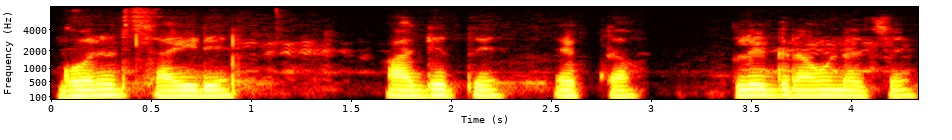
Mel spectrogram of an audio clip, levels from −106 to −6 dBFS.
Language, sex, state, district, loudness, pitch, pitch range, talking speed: Bengali, male, West Bengal, Jalpaiguri, -18 LUFS, 130 Hz, 130-135 Hz, 110 wpm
